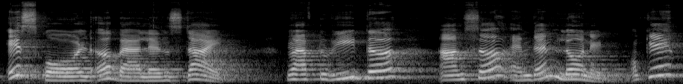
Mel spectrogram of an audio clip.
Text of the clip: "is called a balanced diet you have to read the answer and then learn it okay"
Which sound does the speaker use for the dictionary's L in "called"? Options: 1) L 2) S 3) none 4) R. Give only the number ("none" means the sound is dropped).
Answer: 1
